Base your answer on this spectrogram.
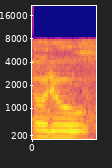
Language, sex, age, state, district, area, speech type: Malayalam, male, 18-30, Kerala, Kozhikode, rural, spontaneous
